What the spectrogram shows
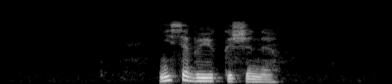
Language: Bashkir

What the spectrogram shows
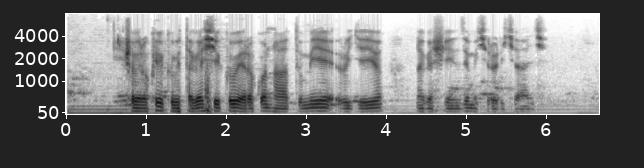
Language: Kinyarwanda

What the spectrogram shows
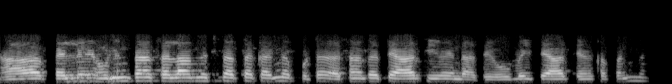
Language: Sindhi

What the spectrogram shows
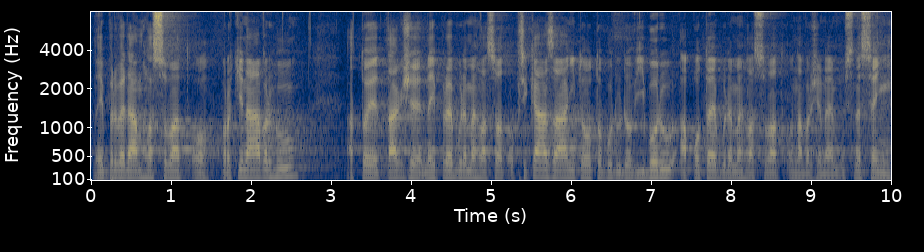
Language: Czech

